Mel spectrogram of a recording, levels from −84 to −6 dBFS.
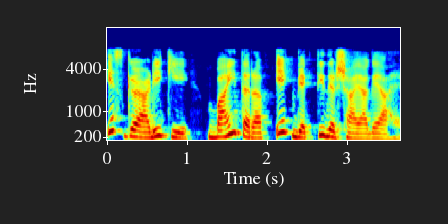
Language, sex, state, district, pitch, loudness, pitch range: Hindi, female, Bihar, Jahanabad, 185 Hz, -14 LUFS, 165-240 Hz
